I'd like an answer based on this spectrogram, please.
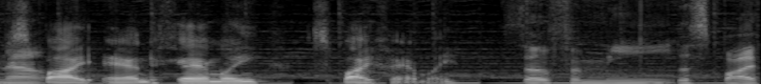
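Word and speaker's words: SPY×FAMILY: But like the X in this regards, when it comes to a Japanese title, it represents like an ampersand that you don't pronounce.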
